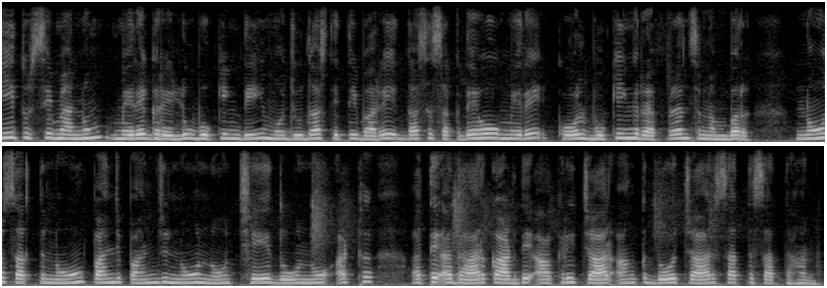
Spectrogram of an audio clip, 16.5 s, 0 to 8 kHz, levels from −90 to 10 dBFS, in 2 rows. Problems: none marked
